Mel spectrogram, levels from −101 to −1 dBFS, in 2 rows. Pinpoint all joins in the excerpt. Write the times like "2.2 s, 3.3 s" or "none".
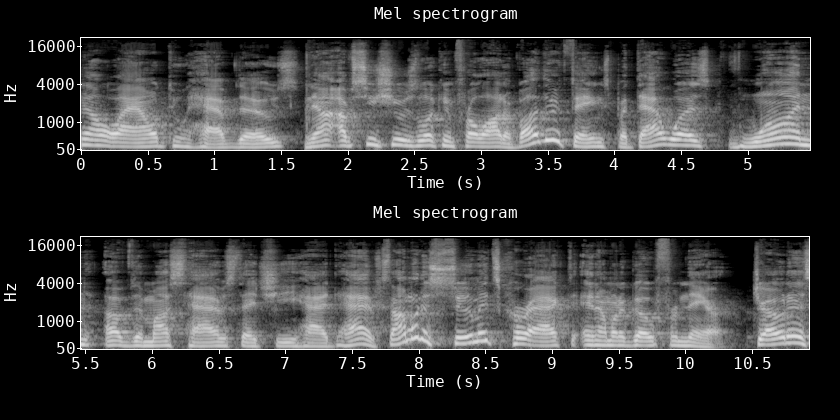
1.7 s, 7.7 s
